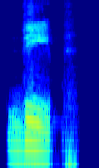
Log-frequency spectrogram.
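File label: "deep", English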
